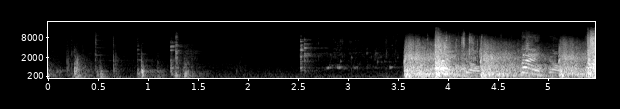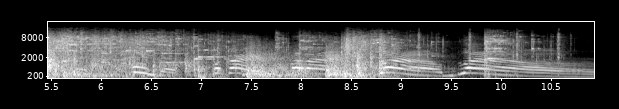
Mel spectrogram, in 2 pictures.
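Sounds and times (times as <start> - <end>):
glasses clinking while mixing a drink: 2.5 - 3.2, 5.4 - 10.8
speech: 4.2 - 8.7.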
